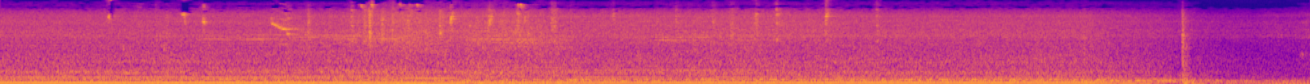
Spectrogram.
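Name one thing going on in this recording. A diesel engine rumbles steadily close by, then shuts off.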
